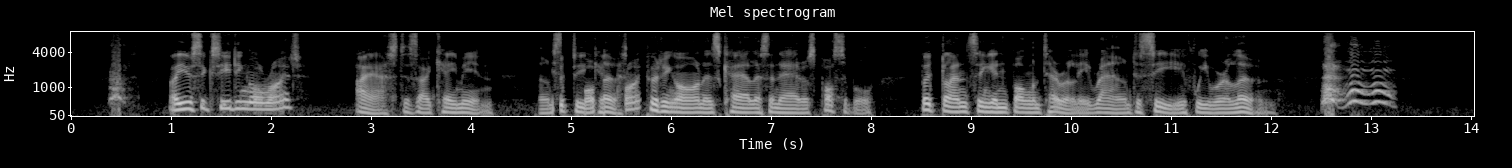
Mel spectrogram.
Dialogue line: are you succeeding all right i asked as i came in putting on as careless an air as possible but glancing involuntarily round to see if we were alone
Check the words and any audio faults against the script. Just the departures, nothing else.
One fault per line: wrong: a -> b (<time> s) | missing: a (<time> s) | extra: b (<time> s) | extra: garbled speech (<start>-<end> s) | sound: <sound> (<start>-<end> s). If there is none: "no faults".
sound: bark (0.4-0.7 s)
extra: garbled speech (4.7-5.7 s)
sound: bark (12.5-13.3 s)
